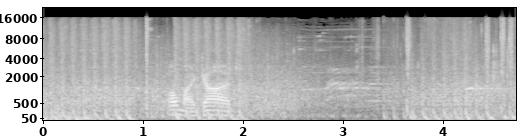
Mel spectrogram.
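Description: Rapid bursts of automatic gunfire from a heavily recoiling weapon in the shooter game The Finals, loud and close, with a voice exclaiming over the shots partway through.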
